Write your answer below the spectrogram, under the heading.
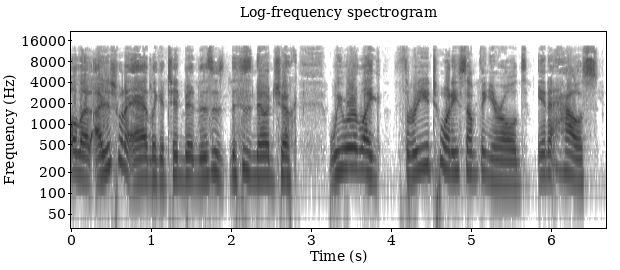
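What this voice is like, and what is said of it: Usual voice. Nothing is said of it.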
